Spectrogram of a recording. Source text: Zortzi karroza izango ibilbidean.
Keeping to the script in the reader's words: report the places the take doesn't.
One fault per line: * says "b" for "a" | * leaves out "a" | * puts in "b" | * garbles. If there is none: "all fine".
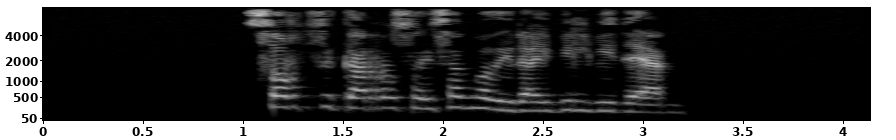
* puts in "dira"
